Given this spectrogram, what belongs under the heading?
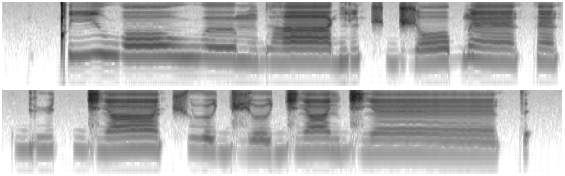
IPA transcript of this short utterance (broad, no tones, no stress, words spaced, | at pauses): ǃi wɔːwɵːm ɡʱaːɡĩt͡ʃd͡ʒɔɓɛ̃ː tɛ̃tɡʱytd͡ʑãːt͡ʃ ðɵd͡ʑɵd͡ʑã d͡ʑɛ̃ːt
